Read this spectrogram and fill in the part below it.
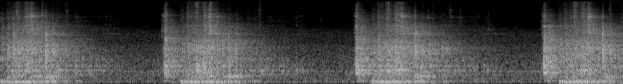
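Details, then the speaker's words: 1972 John Deere 400 snowmobile with Mikuni VM34 carb and pulse pump conversion: four pull-start strokes, each a whoosh that dies without firing; fuel smelled, plugs wet, no spark, so it won't start. "I can smell fuel might need a little help LS are a little wet maybe a lot wet it would seem we have no spark"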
